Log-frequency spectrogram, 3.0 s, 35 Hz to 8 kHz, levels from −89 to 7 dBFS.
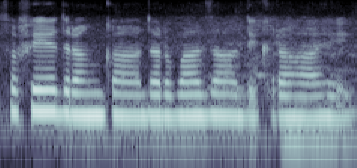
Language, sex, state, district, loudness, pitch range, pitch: Hindi, female, Madhya Pradesh, Bhopal, -15 LUFS, 185-195 Hz, 190 Hz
